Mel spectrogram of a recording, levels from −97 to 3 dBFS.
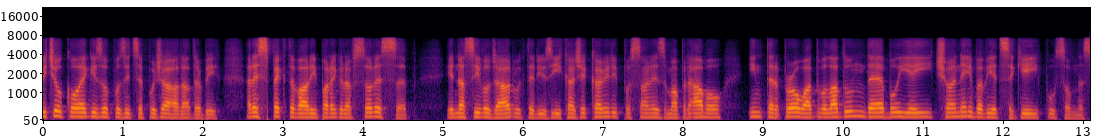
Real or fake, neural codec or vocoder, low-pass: fake; codec, 16 kHz, 0.2 kbps, FocalCodec; 7.2 kHz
